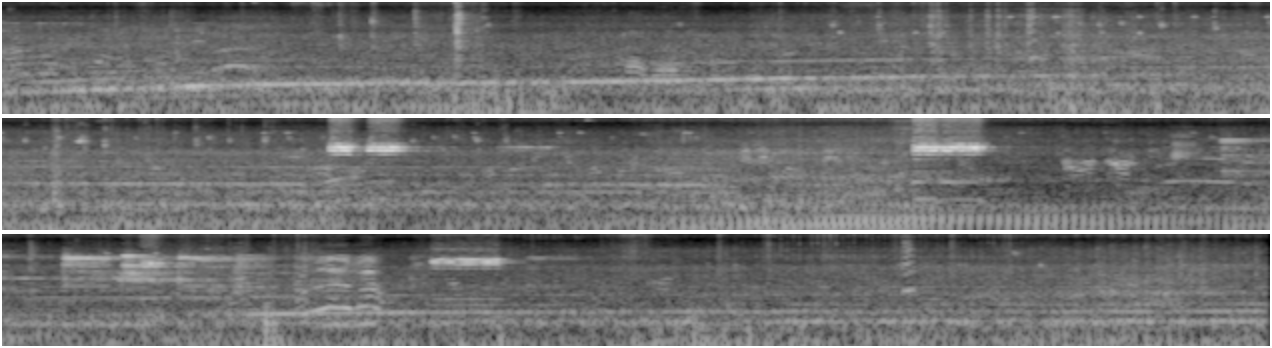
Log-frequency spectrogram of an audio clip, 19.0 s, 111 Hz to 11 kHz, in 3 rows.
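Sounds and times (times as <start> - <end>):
voices: 0.0 - 18.7
steady traffic rumble: 0.0 - 19.0
vehicle horn toots: 8.0 - 9.2, 10.9 - 11.4, 14.8 - 15.4.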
